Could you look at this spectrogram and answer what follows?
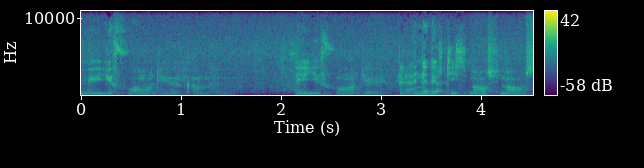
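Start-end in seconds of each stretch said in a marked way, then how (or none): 0.0-3.0 slow, soft and lower, a calm master's reply; gentle Jesus voice. A narrator's reading. Jesus answering Peter, soft and slow. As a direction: say it slowly and gently, reassuring. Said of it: "Et notre Seigneur dit".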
